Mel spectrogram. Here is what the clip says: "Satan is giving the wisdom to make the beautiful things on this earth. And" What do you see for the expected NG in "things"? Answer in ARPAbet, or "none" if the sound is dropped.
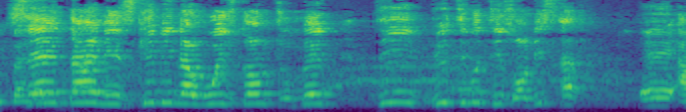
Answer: none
